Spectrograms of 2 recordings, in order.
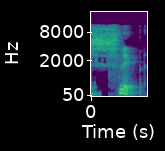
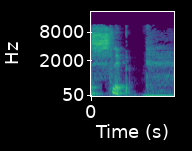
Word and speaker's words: slip: Notice the pronunciation, right? It's I, not E, right? To slip. If you sleep and you smile, when you smile, then it's to sleep. But this is to slip.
